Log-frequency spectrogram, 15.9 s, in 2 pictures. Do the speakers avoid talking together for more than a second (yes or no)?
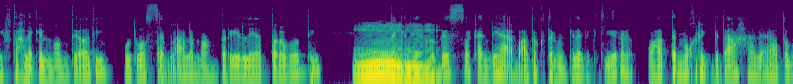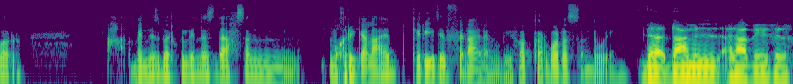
yes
